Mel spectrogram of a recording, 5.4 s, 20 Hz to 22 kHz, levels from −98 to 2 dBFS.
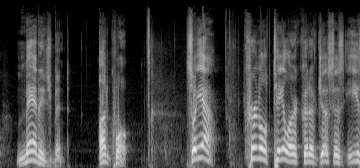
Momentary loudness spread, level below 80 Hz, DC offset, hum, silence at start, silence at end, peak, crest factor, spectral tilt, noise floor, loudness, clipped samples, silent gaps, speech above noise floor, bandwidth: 18 LU; -48 dBFS; under 0.1%; none; 0.25 s; 0 s; -6 dBFS; 14 dB; -4.5 dB/octave; -54 dBFS; -19 LUFS; under 0.1%; none; 36 dB; 16.5 kHz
